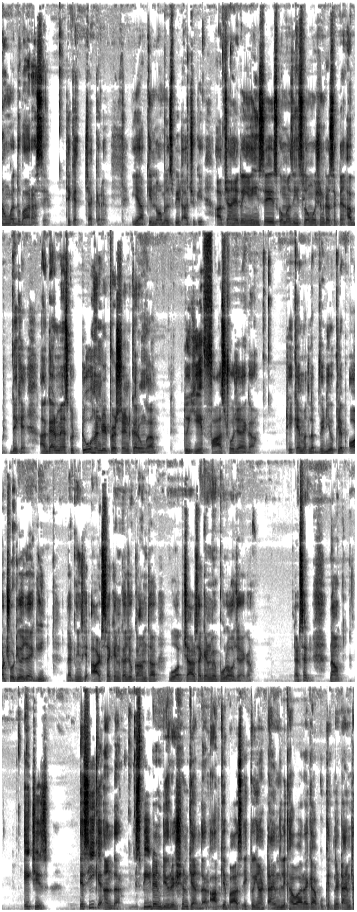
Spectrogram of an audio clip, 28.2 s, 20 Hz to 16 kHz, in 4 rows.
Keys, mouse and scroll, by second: 1.7 space, 3.6 space, 4.4 right click, 5.9 click, 13.1 click, 13.3 click, 15.0 space, 20.3 space, 21.5 right click, 23.7 click.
